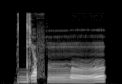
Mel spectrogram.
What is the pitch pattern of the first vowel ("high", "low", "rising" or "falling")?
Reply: rising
